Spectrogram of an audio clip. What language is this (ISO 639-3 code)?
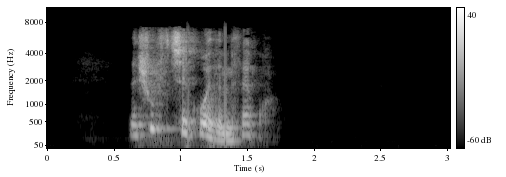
kab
